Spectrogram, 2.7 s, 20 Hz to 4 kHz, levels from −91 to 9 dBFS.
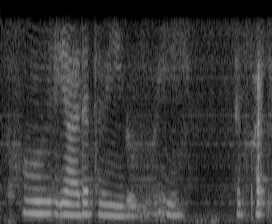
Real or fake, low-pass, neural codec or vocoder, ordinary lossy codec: fake; 3.6 kHz; codec, 24 kHz, 0.9 kbps, WavTokenizer, medium speech release version 2; none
